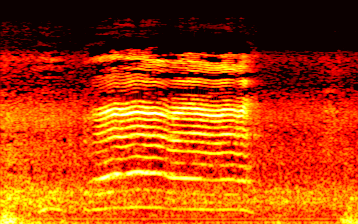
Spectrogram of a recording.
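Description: A boy cries out in distress close by.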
